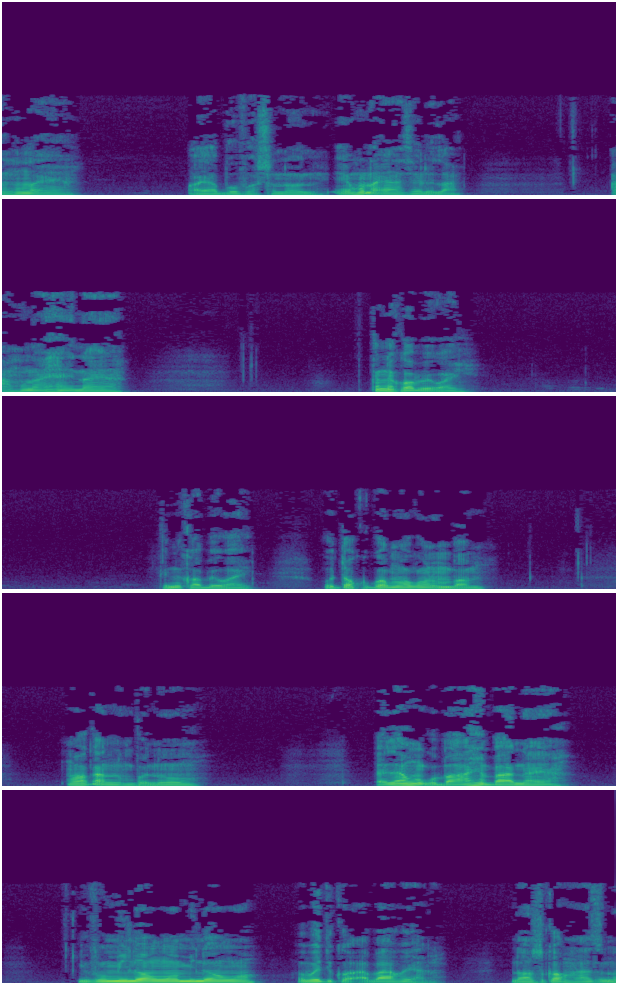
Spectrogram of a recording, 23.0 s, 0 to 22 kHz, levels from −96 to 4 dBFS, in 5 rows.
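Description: MP3 compression runs through the whole clip. The speech has nothing above 11.5 kHz, and the remaining treble sounds watery and swirly, with metallic chirps on s sounds and smeared consonant attacks. The likely cause is an MP3 encoder short of bits, which fits a low bitrate around 48 kbps. The encoder cut the top band at a fixed frequency and dropped weak frequency lines that flicker on and off from frame to frame.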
